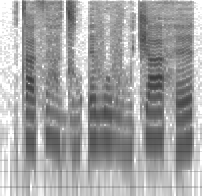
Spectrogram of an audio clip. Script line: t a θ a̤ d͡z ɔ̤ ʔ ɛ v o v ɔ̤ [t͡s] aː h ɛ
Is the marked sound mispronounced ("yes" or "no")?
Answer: yes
